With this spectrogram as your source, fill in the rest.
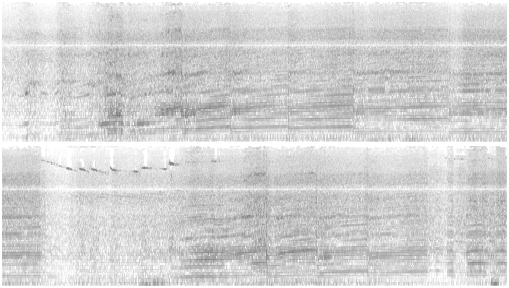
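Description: A racing car engine screams as it revs up.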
